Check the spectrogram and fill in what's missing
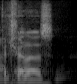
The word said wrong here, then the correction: Portillo's: or Petrillo's. – Portillo's. – Portillo's.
